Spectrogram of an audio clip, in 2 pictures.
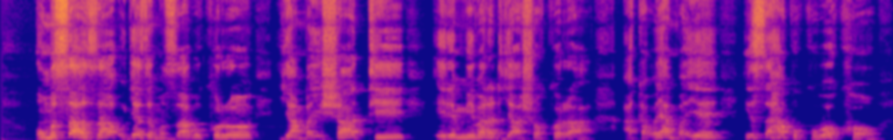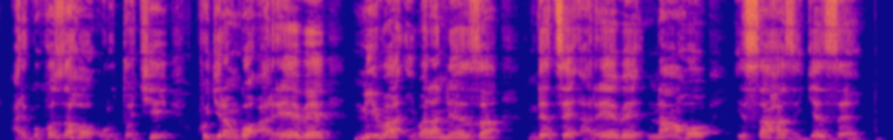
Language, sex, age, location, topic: Kinyarwanda, female, 18-24, Huye, health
